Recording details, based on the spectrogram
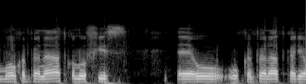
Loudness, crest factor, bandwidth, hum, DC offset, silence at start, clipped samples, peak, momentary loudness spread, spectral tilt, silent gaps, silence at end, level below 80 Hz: -18 LUFS; 12 dB; 6.6 kHz; none; under 0.1%; 0 s; under 0.1%; -6 dBFS; 7 LU; -7.5 dB/octave; none; 0 s; -40 dBFS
